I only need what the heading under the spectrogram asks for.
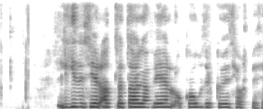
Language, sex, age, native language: Icelandic, male, 11, Icelandic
